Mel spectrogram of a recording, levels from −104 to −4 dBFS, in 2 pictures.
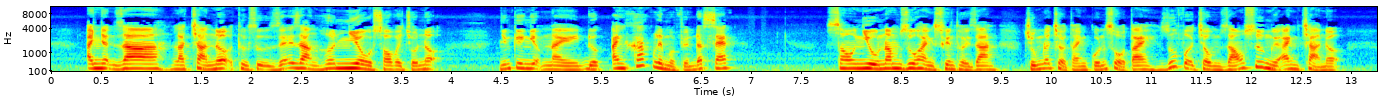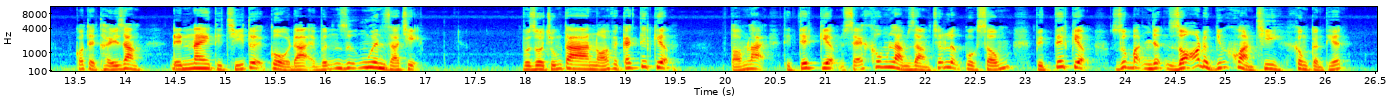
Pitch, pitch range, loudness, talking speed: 170 Hz, 150-195 Hz, -22 LUFS, 235 wpm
